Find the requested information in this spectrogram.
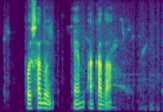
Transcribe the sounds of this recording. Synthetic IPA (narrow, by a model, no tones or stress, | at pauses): pɔjsad̪uɲ | ɛmakad̪a̰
